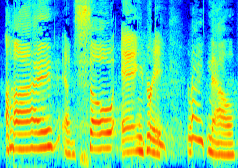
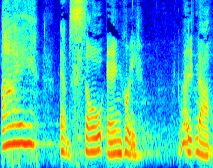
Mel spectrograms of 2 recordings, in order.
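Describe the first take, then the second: First: Slow, smiling sweetness on angry; sweetly serene, grinning through it; smiling calm. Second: Said in the usual way. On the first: Shown as a demonstration. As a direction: say it slow with a big smile. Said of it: "with a beautiful smile on your face". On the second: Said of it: "try this sentence with me".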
